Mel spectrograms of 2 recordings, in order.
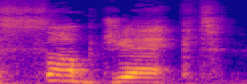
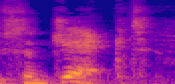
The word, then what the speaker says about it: subject: The stress changes. It's on the first syllable in 2-syllable nouns, and it's on the second syllable in 2-syllable verbs when we use the same word for the noun and the verb.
